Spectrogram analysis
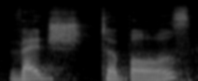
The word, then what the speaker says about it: vegetables: Notice that pronunciation, vegetables, vegetables. Vegetables, short form is veggies.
